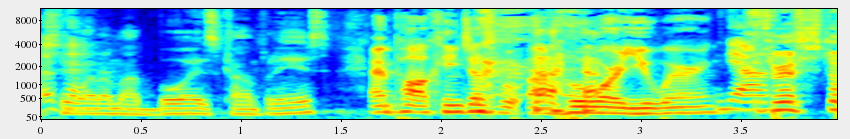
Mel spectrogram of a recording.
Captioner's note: laughs loudly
